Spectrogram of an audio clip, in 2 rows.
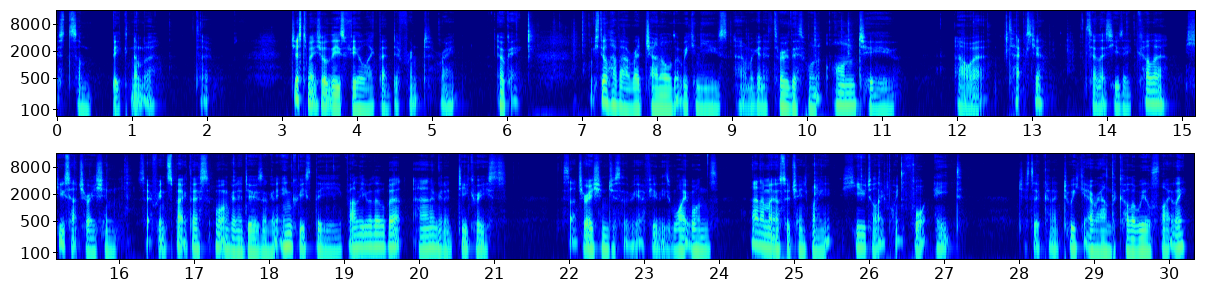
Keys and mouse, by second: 1.3 click, 5.0 click, 6.1 g, 6.8 click, 8.4 middle click, 9.4 click, 10.1 ctrl+shift+click, 11.6 middle click, 12.0 drag, 12.5 g, 13.4 shift+a, 15.6 drag, 16.1 ctrl+shift+click, 16.8 middle click, 18.1 click, 18.6 click, 20.0 click, 20.4 click, 24.4-26.8 drag, 29.9-30.3 middle drag.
